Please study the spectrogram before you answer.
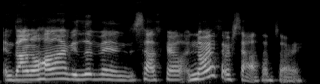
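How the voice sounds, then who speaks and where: A woman's voice: a little high, fast, pushed and bright, no echo, studio quality. A woman hosting a podcast, chatting casually and encouragingly with her guests, laughing often. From Texas, USA. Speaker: podcast host and coach. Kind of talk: casual interview chat.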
